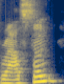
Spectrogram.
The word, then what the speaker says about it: Rawlston: Today we are we are actually joined by Janelle Rston. Did I pronounce it correctly?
